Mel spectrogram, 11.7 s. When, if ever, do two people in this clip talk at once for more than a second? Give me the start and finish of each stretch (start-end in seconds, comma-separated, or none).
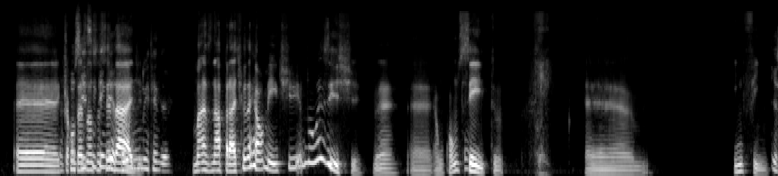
0.9-2.2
